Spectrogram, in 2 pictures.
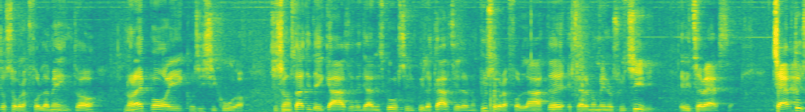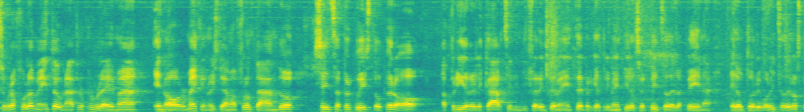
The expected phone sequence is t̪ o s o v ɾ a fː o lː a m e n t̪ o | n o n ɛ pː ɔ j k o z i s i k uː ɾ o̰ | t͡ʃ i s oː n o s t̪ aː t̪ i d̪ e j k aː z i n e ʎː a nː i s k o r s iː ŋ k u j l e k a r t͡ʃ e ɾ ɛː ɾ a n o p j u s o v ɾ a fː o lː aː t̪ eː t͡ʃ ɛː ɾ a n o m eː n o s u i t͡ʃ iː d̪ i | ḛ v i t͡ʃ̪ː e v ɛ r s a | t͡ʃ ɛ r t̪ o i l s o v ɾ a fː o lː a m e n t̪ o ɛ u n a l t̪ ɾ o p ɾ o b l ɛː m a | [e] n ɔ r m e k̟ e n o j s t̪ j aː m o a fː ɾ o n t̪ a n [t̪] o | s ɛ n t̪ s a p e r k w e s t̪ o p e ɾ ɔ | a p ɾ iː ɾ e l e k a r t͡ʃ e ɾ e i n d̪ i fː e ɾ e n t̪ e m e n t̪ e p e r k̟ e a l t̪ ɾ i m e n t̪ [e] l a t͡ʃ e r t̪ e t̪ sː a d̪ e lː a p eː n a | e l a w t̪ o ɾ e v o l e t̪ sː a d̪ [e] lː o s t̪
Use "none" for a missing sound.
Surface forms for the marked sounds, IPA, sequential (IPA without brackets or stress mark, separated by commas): e, d̪, i, e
